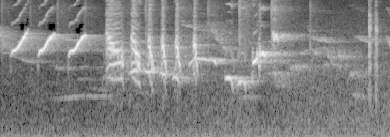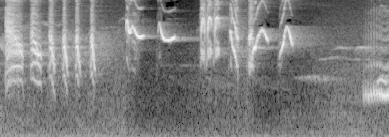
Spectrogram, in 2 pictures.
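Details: White-rumped shama singing a varied, loud song meant to provoke other birds: quick rising whistles, bursts of rapid buzzy repeated notes, sharp high chips and short whistled phrases, changing pattern every second or so.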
